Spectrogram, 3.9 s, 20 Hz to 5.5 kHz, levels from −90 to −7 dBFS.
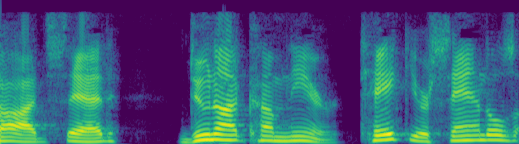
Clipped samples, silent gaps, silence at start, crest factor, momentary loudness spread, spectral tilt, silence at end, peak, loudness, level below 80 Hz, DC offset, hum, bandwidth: under 0.1%; none; 0 s; 16 dB; 10 LU; -9.5 dB/octave; 0 s; 0 dBFS; -16 LUFS; -60 dBFS; under 0.1%; none; 5.2 kHz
